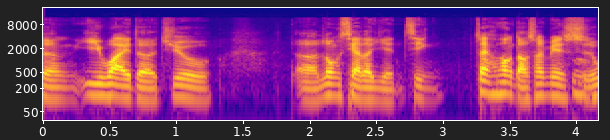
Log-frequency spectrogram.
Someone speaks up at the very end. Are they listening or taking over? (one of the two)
listening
